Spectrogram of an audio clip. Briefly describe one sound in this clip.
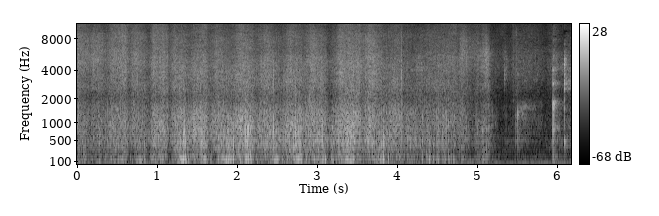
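A fluffy object brushes and rustles against a microphone.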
